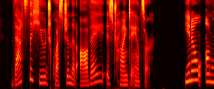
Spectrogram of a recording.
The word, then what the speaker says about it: Aave: So Aave, and by the way, it's pronounced Aave, it's actually a Finnish word that means ghost, is what we call a decentralized finance, or DeFi, platform.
